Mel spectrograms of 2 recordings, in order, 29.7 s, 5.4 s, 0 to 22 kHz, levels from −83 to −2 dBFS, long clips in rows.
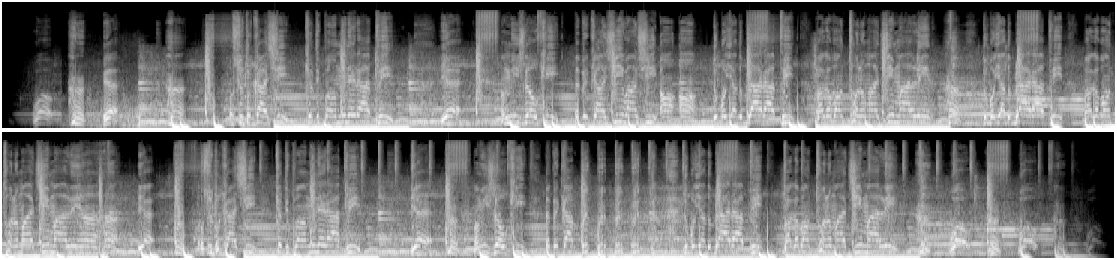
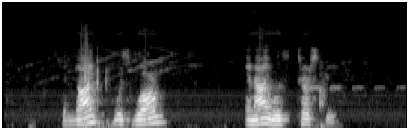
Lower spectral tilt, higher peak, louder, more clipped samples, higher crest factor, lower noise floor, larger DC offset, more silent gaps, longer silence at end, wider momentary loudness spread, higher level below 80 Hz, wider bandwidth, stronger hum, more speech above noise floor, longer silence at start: second, -5.5 dB/octave vs -9.5 dB/octave; about the same, 0 dBFS vs 0 dBFS; first, -11 LUFS vs -14 LUFS; neither; second, 8 dB vs 18 dB; second, -32 dBFS vs -61 dBFS; neither; neither; second, 0.35 s vs 0.95 s; second, 5 LU vs 20 LU; first, -10 dBFS vs -52 dBFS; first, 16.5 kHz vs 4.9 kHz; neither; second, 24 dB vs 47 dB; second, 0.4 s vs 0.8 s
